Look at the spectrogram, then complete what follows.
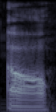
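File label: ingressive egressive ja male; JIPA 2008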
